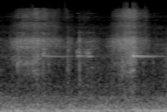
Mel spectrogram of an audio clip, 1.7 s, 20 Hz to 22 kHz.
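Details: 2008 Buick Lucerne 3.8 wheel hub assembly: dry, gritty rasping as the loose hub bearing is spun by hand; its seal has failed, grease has leaked onto the ABS tone ring, and the bearing is on its way out.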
